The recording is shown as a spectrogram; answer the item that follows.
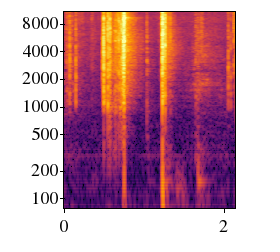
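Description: Sharp metallic clicks as a loaded magazine with a +1 extension is pushed into a SIG Sauer P225-A1 pistol and locks in on a closed slide; the two loudest come about three quarters of a second and a second and a quarter in.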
